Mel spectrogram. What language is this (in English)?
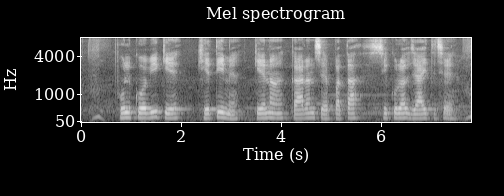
Maithili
